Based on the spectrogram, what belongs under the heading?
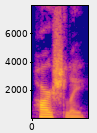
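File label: "harshly", British English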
